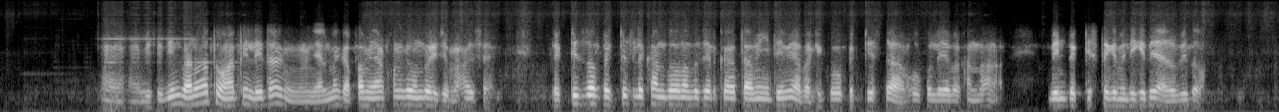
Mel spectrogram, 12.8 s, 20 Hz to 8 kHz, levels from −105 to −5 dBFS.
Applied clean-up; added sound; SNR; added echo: neural separator model SepFormer DNS4.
